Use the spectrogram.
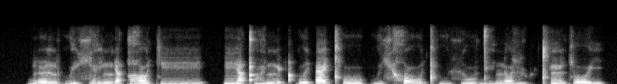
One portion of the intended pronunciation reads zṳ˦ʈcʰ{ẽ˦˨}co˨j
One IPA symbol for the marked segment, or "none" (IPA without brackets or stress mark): ẽ˦˨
